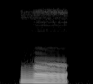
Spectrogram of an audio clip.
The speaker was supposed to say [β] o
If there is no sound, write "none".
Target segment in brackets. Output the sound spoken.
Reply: β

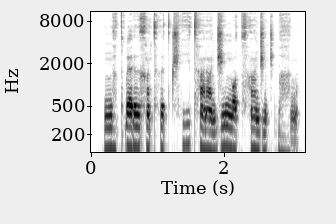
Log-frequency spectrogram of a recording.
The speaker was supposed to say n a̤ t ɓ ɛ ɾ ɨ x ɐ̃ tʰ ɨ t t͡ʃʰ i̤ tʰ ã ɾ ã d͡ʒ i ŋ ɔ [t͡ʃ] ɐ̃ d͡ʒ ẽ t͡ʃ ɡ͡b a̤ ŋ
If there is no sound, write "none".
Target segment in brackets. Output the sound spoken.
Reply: t͡sʰ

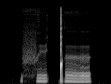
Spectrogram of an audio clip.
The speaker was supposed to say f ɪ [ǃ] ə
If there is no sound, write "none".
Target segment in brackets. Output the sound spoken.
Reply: ǃ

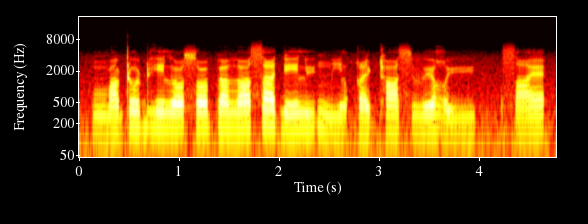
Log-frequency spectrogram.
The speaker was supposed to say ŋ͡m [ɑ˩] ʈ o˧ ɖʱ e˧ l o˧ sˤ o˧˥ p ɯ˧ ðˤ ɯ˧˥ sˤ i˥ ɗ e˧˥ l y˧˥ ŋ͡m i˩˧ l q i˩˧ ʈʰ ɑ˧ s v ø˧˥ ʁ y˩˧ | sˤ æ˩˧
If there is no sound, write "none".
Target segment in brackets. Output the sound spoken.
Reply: ɑ˩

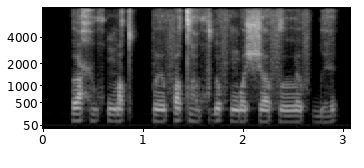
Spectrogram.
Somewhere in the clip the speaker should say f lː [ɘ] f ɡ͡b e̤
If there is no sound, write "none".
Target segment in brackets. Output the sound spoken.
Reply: ɘ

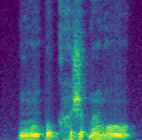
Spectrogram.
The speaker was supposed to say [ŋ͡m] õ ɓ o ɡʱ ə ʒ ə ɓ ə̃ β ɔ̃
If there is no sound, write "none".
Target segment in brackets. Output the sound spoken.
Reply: ŋ͡m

